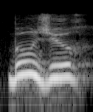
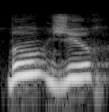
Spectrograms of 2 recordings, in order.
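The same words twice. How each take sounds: No difference in how they are said.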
